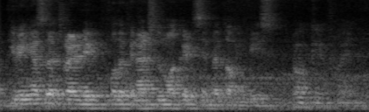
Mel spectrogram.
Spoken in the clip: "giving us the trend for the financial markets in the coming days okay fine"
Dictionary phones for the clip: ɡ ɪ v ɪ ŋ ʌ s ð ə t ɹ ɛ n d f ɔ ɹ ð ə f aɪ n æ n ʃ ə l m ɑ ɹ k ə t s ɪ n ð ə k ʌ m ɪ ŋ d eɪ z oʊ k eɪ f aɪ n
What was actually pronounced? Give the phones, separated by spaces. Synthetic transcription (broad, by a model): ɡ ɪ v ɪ ŋ ʌ s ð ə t ɹ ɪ l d f ɔ ɹ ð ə f aɪ n æ n ʃ ə l m ɑ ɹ k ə t s ɪ n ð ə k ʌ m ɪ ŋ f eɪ s oʊ k eɪ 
